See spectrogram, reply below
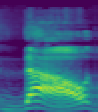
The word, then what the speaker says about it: Tao: with this Tao. They call it a Tao, pronounced with a D, but spelt with a T, T-A-O.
